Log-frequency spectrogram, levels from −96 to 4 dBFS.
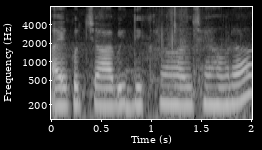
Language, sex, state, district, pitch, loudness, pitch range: Maithili, female, Bihar, Vaishali, 195 Hz, -30 LUFS, 190-200 Hz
